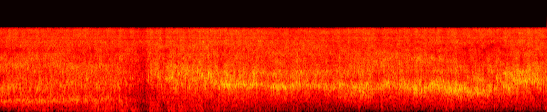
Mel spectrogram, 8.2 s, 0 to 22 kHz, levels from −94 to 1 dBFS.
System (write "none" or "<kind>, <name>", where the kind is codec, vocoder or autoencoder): codec, HILCodec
